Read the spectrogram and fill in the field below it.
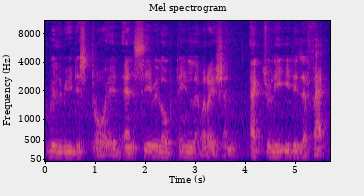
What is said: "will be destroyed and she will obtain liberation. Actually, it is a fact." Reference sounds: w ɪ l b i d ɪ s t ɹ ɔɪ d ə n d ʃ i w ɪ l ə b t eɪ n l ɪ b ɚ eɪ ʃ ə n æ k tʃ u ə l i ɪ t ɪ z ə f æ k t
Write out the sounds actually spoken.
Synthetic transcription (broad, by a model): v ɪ l b i d ɪ s t ɹ ɔɪ d ə n d s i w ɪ l ə b t eɪ n l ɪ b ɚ eɪ ʃ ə n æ k tʃ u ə l i ɪ t ɪ z ə f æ k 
